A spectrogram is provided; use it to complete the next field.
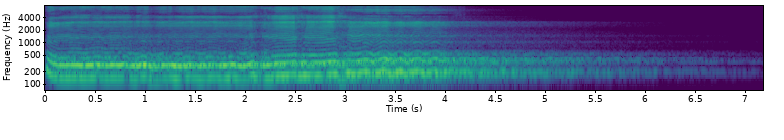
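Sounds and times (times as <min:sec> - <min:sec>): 
person singing: 0:00.0 - 0:05.4.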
